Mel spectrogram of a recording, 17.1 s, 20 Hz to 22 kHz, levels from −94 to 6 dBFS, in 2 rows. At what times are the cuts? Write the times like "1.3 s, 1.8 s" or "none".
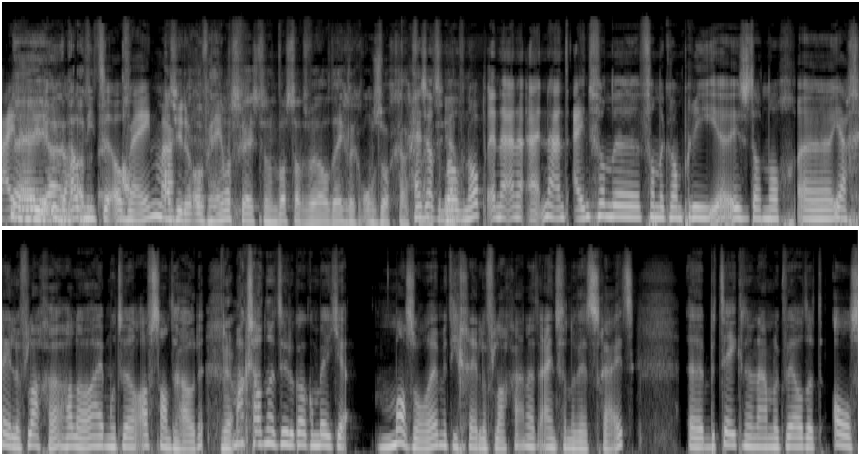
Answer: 5.2 s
